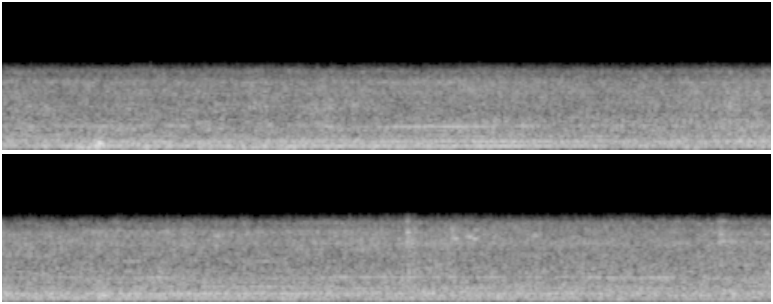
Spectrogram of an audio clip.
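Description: Engine running at a steady idle over a constant rush of outdoor noise; its low hum fades out about halfway through.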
